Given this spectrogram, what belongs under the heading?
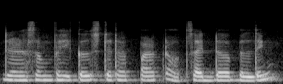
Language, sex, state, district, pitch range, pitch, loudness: English, female, Assam, Kamrup Metropolitan, 185-205 Hz, 195 Hz, -15 LUFS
